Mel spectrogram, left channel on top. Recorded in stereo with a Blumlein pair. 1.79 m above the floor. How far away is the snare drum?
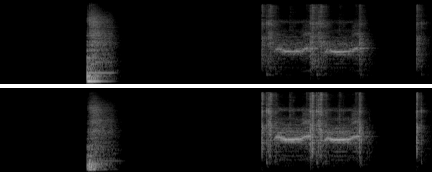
About 1.4 m.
